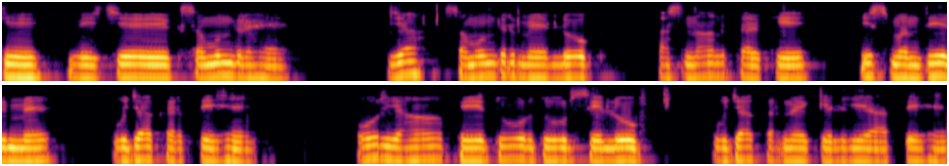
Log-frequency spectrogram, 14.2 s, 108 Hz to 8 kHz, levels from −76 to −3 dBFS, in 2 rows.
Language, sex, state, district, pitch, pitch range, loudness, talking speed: Hindi, male, Bihar, Jamui, 135 Hz, 130-140 Hz, -17 LUFS, 125 wpm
